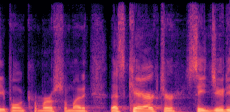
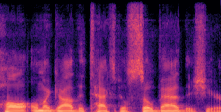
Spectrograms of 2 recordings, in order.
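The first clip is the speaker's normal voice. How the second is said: mock weepy, sobbing, tearful, distressed crying voice; 3 semitones lower than usual. Retelling a woman's tearful phone call to him; imitating someone crying. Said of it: "She was in tears crying".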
